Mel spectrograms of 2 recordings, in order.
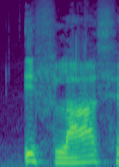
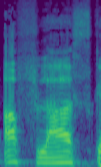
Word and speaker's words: افلاس: درست تلفظ افلاس ہے بمعنی غربت، اسے افلاس کہنا غلط ہے کیونکہ الف کے نیچے زیر ہے، افلاس۔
